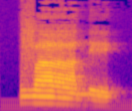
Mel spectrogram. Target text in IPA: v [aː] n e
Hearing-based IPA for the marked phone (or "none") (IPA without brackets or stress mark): aː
